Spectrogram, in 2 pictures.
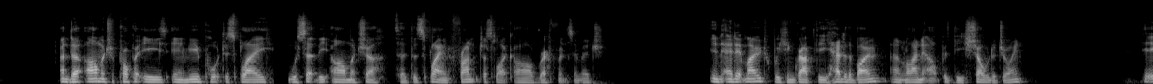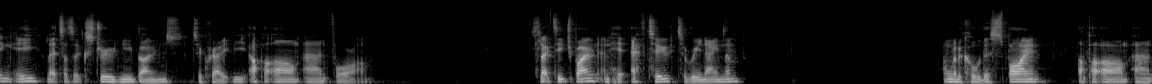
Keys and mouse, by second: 1.2 g, 4.4 click, 7.3 Tab, 9.1 g, 9.1 y, 11.2 click, 13.4 e, 14.9 g, 15.1 click, 15.2 e, 16.3 click, 18.9 F2, 21.6 F2, 22.0 p.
